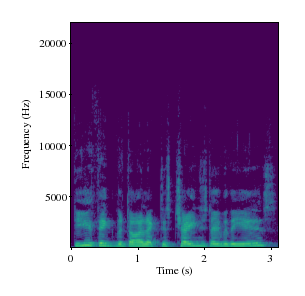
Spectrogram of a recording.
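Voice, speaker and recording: A man conducts a gentle, conversational interview in a voice slightly higher than average. His questions come out a little tentatively, with small affirmations along the way. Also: steady tone, unhurried.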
